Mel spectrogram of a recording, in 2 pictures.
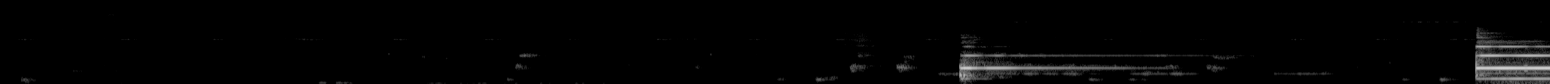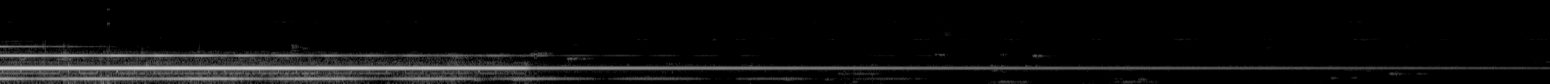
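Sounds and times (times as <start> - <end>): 
Buddhist meditation bell struck by a nun: 9.6 - 11.6, 14.8 - 28.3.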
